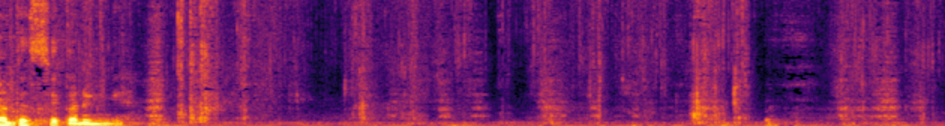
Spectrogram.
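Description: Hands squish and knead soft dough.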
